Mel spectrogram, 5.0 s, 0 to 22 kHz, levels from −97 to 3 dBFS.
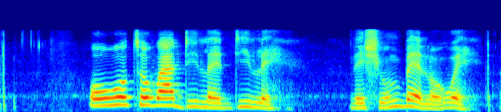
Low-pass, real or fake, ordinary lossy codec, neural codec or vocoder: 7.2 kHz; fake; none; codec, 24 kHz, 0.9 kbps, WavTokenizer, small release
